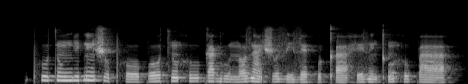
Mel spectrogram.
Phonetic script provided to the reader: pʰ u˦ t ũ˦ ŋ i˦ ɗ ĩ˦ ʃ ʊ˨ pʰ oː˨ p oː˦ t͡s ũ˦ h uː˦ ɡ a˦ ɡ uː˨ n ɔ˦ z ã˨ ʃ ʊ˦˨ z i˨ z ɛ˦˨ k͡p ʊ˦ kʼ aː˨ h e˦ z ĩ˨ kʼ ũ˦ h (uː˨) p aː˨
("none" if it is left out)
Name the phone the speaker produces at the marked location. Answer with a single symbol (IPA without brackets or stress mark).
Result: u˨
